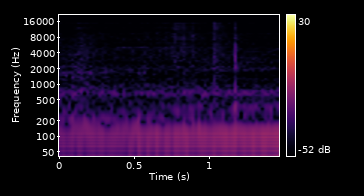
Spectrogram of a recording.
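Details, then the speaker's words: Toyota 7M fuel pump on a 12V relay mod, switched by an ECUMaster EMU Classic auxiliary output as fuel pressure comes up: a steady, even low hum as the pump primes and fuel fills, no surging or whining. Normal fuel pump running. "okay you can hear the fuel pump rolling and you can hear the fuel filling up inside there"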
